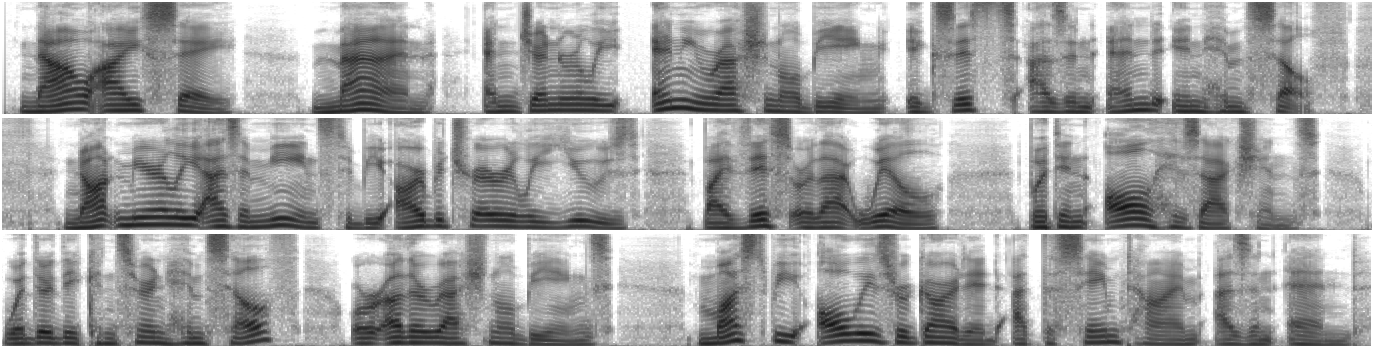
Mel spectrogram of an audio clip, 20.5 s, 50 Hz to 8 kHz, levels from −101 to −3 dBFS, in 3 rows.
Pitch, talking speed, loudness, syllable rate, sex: 130 Hz, 155 wpm, -20 LUFS, 4.5 syllables/s, male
